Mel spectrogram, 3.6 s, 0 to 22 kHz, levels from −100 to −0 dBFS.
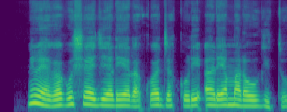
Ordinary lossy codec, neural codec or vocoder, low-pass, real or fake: none; vocoder, 44.1 kHz, 128 mel bands, Pupu-Vocoder; none; fake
